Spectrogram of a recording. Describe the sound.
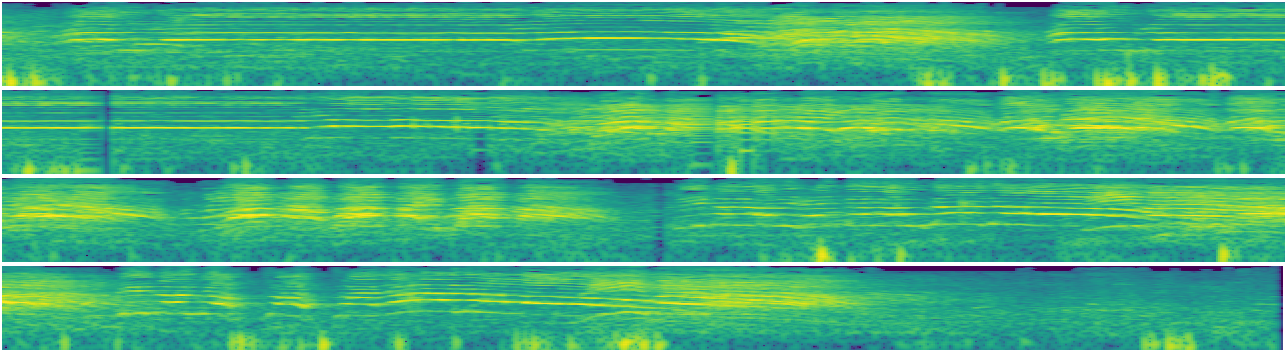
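A large crowd at a religious procession shouts and cheers loudly and continuously toward the Virgen de la Aurora as it passes the Grifos de San José, many raised voices overlapping in waves with brief dips between bursts.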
